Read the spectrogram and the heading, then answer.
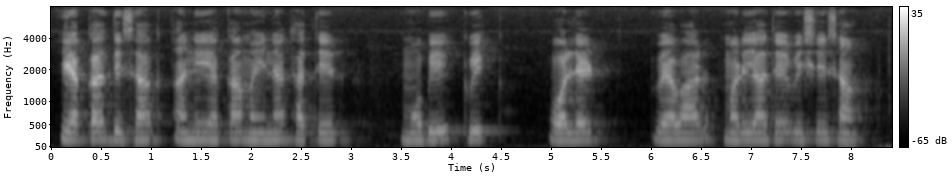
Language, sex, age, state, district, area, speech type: Goan Konkani, male, 18-30, Goa, Pernem, rural, read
